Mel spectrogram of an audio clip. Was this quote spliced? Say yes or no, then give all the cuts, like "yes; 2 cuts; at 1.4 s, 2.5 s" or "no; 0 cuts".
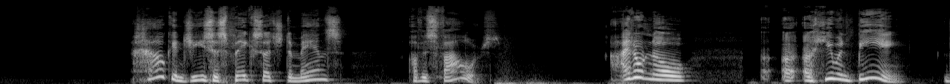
no; 0 cuts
